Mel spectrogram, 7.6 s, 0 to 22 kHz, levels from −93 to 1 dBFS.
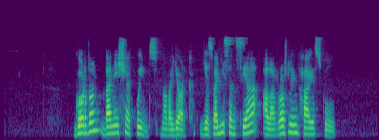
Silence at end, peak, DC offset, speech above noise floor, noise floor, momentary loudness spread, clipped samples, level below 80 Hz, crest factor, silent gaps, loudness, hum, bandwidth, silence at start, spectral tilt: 0.9 s; -4 dBFS; under 0.1%; 53 dB; -74 dBFS; 12 LU; under 0.1%; -70 dBFS; 20 dB; none; -22 LUFS; none; 7.6 kHz; 1.5 s; -5.5 dB/octave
